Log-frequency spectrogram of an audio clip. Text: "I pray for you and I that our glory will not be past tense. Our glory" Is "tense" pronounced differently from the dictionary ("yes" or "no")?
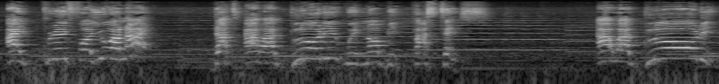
yes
